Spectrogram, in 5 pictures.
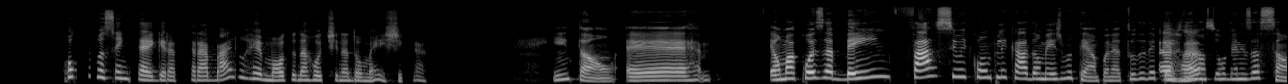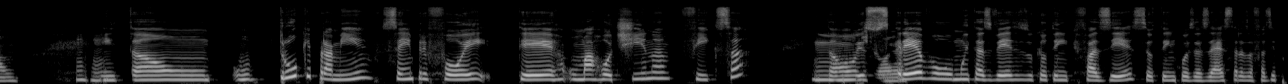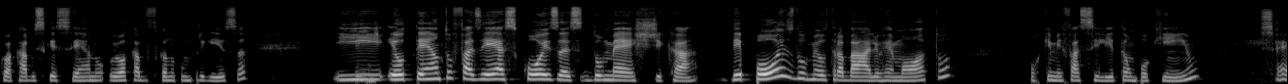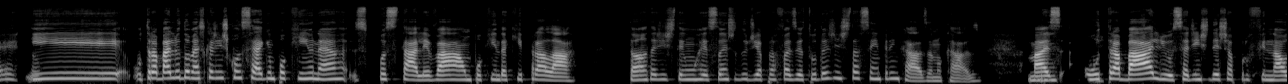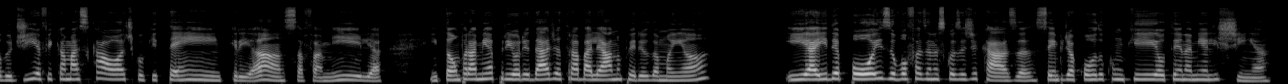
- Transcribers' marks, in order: tapping; unintelligible speech
- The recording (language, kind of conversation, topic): Portuguese, podcast, Como você integra o trabalho remoto à rotina doméstica?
